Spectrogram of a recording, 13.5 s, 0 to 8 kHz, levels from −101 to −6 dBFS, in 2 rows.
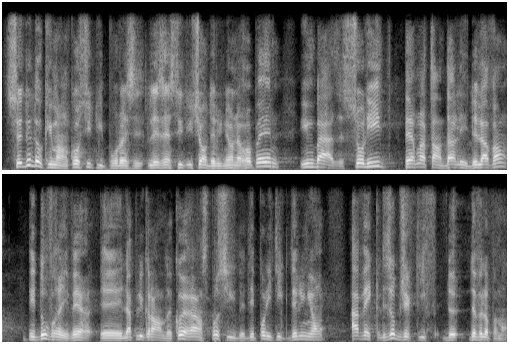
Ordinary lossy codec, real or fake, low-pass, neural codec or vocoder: none; fake; 7.2 kHz; codec, 16 kHz, 6 kbps, DAC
